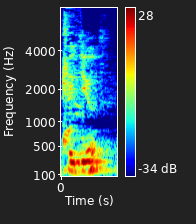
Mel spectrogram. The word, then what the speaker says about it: Bidyut: So it is Bidyut. It's best broken up into two little parts. So Bid and Yut.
